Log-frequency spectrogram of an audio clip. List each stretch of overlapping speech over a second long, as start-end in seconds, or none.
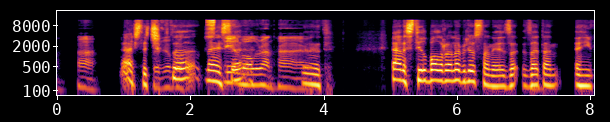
1.4-3.0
